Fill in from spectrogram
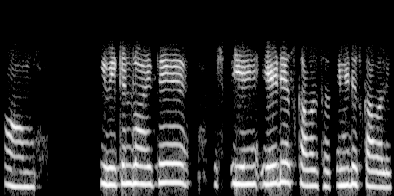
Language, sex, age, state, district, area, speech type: Telugu, female, 30-45, Andhra Pradesh, Nandyal, rural, conversation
